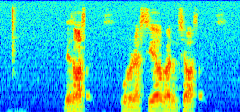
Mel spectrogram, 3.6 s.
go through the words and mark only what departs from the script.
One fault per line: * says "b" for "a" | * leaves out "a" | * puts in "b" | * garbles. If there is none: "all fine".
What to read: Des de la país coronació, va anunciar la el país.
all fine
